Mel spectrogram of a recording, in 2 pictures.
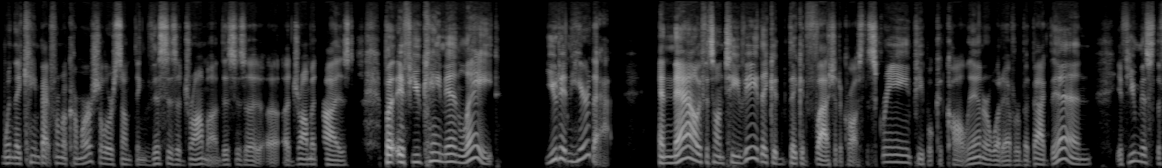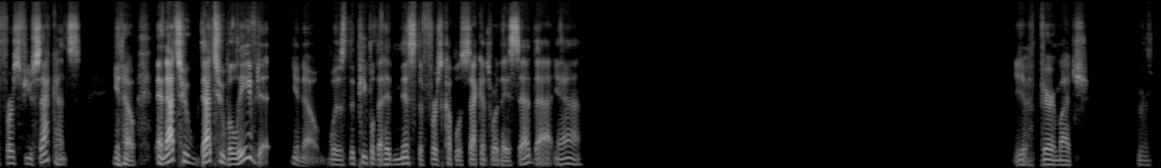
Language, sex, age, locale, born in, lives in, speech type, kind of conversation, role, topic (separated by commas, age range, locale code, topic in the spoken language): English, male, 55-59, en-US, United States, United States, conversation, unstructured, none, What helps you decide whether to trust information you see in the news?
